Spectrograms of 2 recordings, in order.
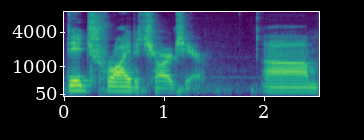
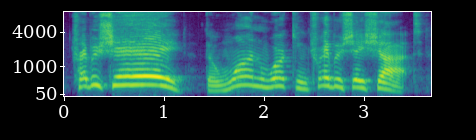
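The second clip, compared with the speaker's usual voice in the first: excited cheer; 11 semitones higher, 10 dB louder, slower than usual. Real, not acted. Cheering his trebuchet's lucky shot.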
